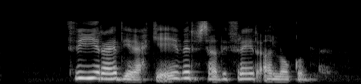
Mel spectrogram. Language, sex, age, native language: Icelandic, female, 40-49, Icelandic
